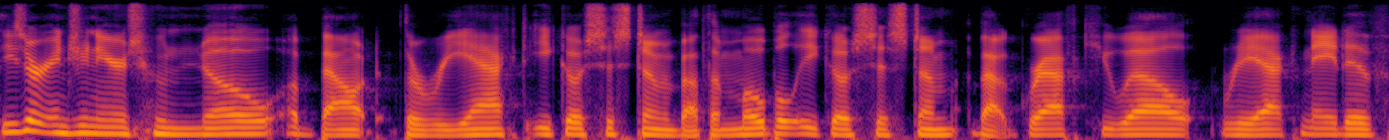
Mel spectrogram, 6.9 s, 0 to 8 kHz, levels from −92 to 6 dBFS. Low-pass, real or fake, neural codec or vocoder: 7.2 kHz; fake; codec, 24 kHz, 3.1 kbps, DualCodec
